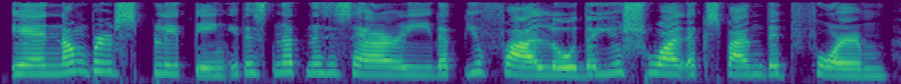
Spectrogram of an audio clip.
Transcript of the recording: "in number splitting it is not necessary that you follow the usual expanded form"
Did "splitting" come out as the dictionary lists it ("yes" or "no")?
yes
